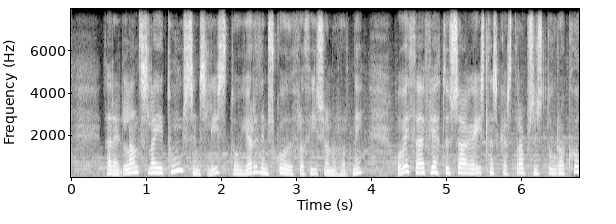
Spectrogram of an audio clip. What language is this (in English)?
Icelandic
